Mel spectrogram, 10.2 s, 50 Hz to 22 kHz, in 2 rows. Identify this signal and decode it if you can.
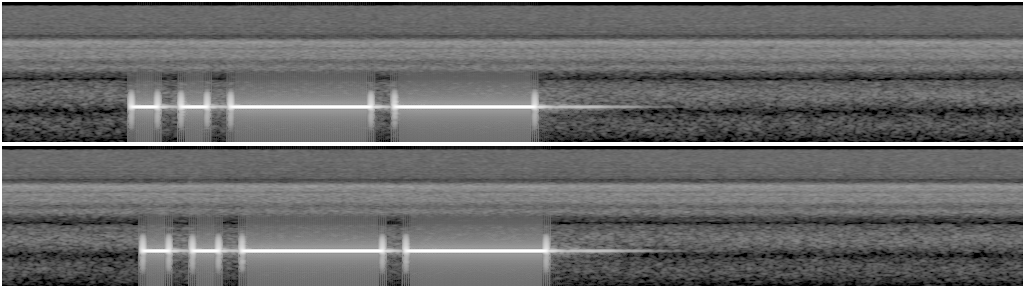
Beep code, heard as beeps, played twice, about 1050 Hz, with room echo. 2 short, 2 long.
